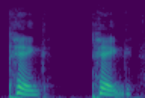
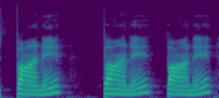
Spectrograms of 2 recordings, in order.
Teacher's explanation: in English they're very aspirated so a lot of air is being punched out of our mouths basically as we're pronouncing them whereas in Italian there's hardly any air coming out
